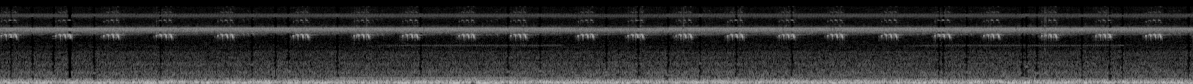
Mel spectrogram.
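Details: Crickets at night: steady pulsed chirps repeating about twice a second over a continuous high, ringing insect trill, with a low rumbling background throughout.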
